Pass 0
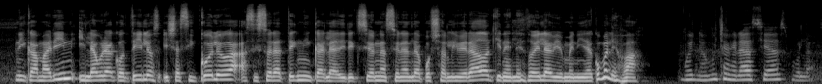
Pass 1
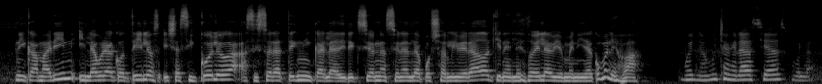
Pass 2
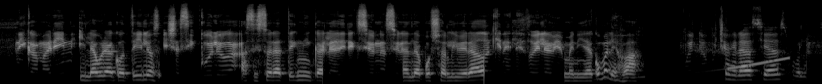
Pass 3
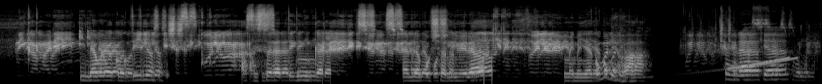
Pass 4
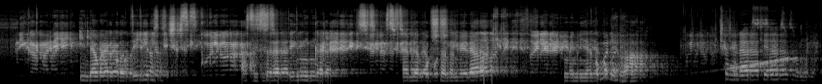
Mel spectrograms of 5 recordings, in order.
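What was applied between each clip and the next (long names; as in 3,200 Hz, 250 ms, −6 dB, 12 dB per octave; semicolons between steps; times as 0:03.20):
brickwall limiter −14 dBFS, peak gain reduction 8 dB; level −8.5 dB
sound drawn into the spectrogram rise, 0:05.93–0:07.90, 220–1,300 Hz −44 dBFS; guitar amp tone stack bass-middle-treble 10-0-10; auto-filter high-pass square 0.62 Hz 510–2,300 Hz; level +7 dB
single-tap delay 80 ms −4 dB; level +7 dB
convolution reverb RT60 1.1 s, pre-delay 33 ms, DRR 12 dB; square-wave tremolo 10 Hz, depth 60%, duty 80%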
